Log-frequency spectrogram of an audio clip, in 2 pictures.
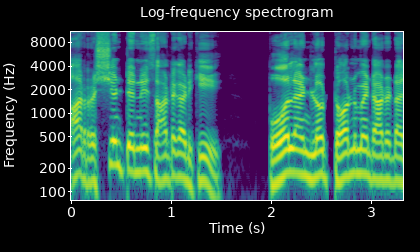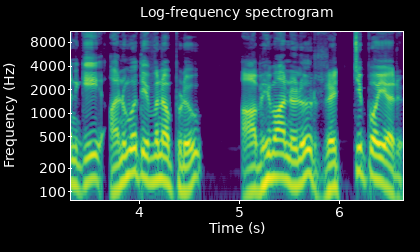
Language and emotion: Telugu, angry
